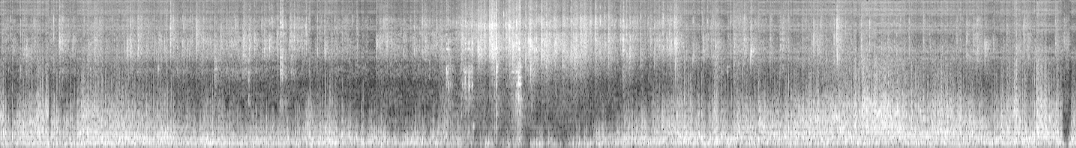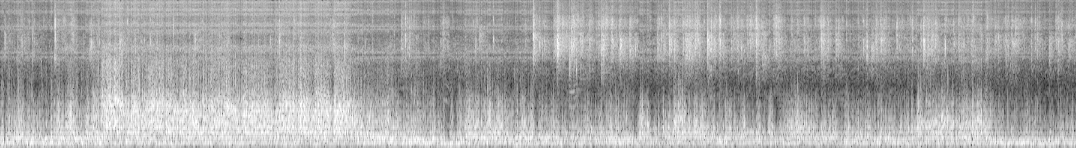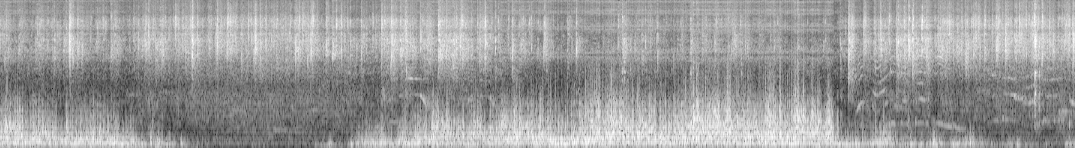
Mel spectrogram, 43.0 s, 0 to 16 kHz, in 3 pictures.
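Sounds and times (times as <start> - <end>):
strong wind buffeting microphone: 0.0 - 43.0.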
